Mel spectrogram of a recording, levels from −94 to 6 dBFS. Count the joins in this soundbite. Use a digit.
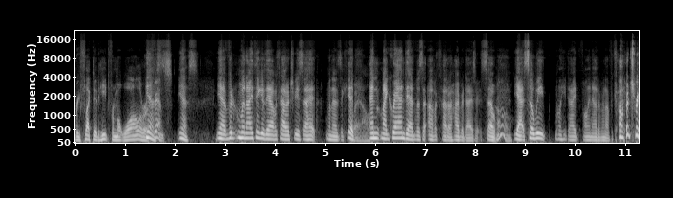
0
